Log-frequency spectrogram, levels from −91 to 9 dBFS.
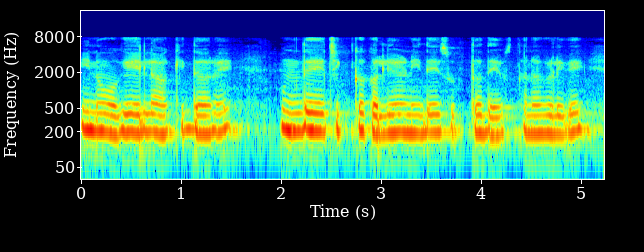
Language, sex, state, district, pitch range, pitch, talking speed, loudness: Kannada, female, Karnataka, Bangalore, 190-215 Hz, 200 Hz, 115 wpm, -14 LUFS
